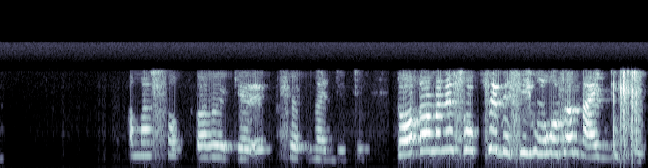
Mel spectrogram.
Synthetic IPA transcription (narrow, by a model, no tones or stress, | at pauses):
amaɹsɔb̚taɹuɛkɛɛksɛpnajditi | dɔtaɹmanɛsɔbsɛbesimɔɔzanajdii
